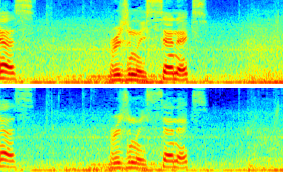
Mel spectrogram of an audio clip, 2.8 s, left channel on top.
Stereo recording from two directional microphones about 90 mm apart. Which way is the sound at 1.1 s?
15° left (ahead or behind).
